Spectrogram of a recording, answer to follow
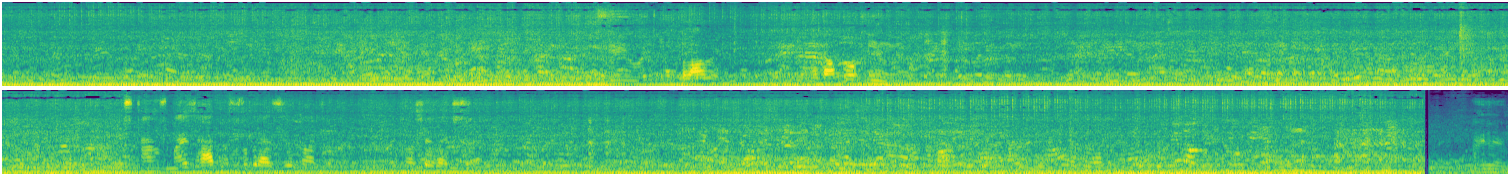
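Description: An engine idling steadily with a low drone, under the chatter of people standing around; the drone stops suddenly just before the end.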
